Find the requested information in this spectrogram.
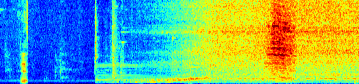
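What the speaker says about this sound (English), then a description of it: "Okay, so we're just going to polish this up now." Bench buffing wheel polishing a sanded cast aluminum hinge for a Boler (Scamp) camper, a steady whirring motor hum with a rising rub of metal against the wheel, preceded by a few brief knocks.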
